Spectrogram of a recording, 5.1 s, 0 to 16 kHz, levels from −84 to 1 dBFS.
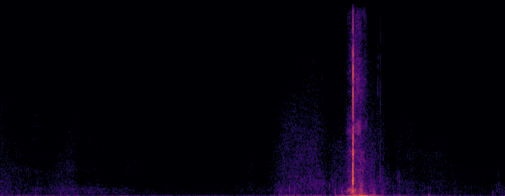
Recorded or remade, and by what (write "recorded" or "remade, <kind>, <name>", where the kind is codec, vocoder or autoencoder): recorded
